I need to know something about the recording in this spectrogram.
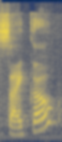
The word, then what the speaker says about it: psycho: he's the a has no sound psychic and psycho is how you say psychic and psycho and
